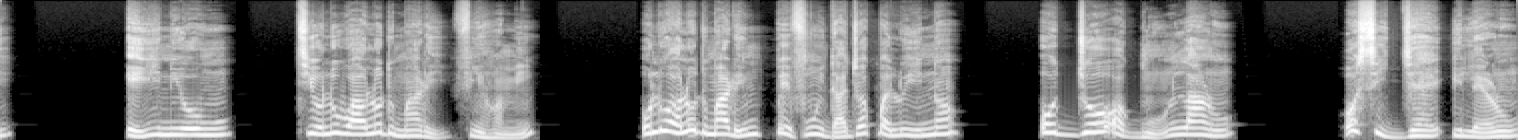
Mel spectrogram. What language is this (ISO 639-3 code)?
yor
